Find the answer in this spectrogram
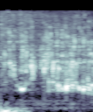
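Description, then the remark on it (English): A drink is poured into a glass, a steady splashing, gurgling stream of liquid lasting about a second with no voices. “Ah, I think it's time for a nice drink though.”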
